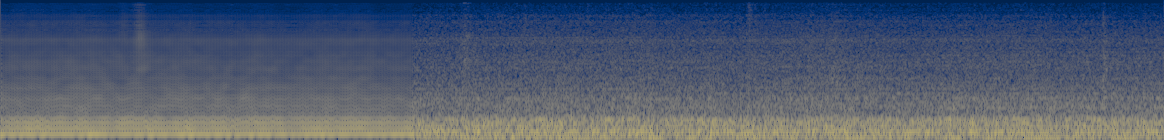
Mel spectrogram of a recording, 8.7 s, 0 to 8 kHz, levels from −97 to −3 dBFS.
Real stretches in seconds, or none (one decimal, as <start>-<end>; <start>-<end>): 3.1-8.7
